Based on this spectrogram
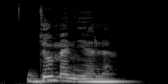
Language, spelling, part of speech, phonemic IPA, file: French, domanial, adjective, /dɔ.ma.njal/, LL-Q150 (fra)-domanial.wav
- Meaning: domanial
